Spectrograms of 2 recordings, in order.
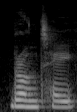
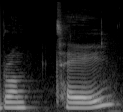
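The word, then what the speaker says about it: Brontë: And I also just binge read Pride and Prejudice by Jane Austen and Jane Eyre by Charlotte, how I should pronounce it? By Charlotte Bronte? Bronte, okay.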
